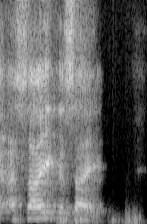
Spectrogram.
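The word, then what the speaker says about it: Asahi Kasei: जैसे कि मैंने स्पेलिंग गलत लिखी होगी, ये एक जापानीज कंपनी है, इसको एके कॉर्पोरेशन बोलते हैं, असाई कसाई।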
